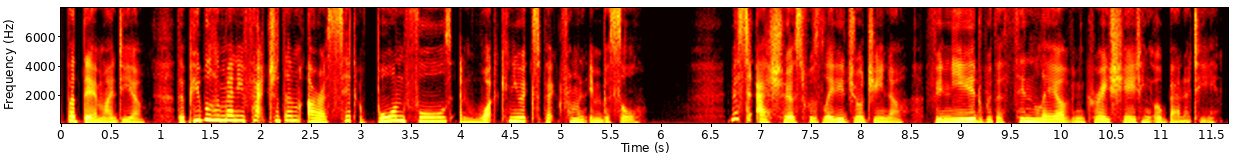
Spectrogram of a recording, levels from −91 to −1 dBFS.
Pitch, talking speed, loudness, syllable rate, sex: 200 Hz, 185 wpm, -20 LUFS, 5.9 syllables/s, female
